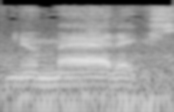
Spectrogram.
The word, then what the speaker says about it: pneumatics: start with a p pneumatics the winds and the p is silent and this is neo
